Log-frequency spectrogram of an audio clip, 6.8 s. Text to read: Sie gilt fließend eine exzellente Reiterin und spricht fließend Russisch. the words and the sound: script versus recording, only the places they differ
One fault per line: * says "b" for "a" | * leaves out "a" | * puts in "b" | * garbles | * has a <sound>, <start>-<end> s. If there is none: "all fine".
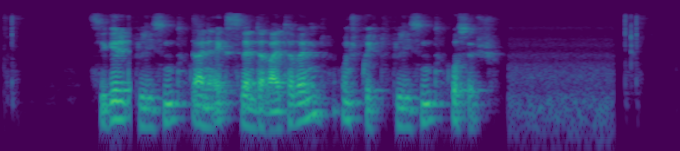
all fine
